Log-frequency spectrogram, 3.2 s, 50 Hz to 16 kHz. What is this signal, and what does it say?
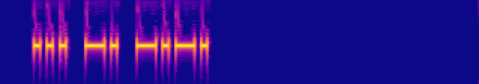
Morse code, heard as a keyed tone, about 28 wpm, 700 Hz. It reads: SNC
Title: USA Call Sign Postfixes - 3 Letters 28wpm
